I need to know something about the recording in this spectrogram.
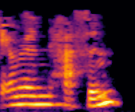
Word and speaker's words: Aaron Hassen: well I am very excited today to welcome Aaron Hassen did I pronounce that right you did okay good to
